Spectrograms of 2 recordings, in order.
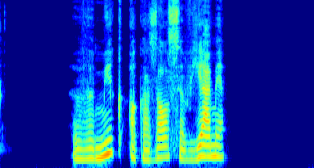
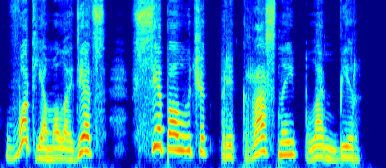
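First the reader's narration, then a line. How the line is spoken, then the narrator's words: Joyful exclamation. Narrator (Russian): обрадовался, запрыгал от радости, воскликнул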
